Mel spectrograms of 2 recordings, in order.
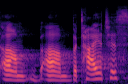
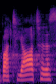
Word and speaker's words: Batiatus: A historical named character that we have from the sources, Lentulus Batiatus, pronounced Batiatus in the film with a kind of more British pronunciation. You will see it pronounced Batiatus and some other evocations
